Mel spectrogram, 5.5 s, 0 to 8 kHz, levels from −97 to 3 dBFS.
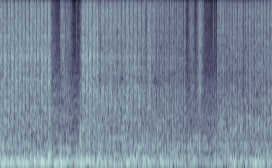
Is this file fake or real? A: real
